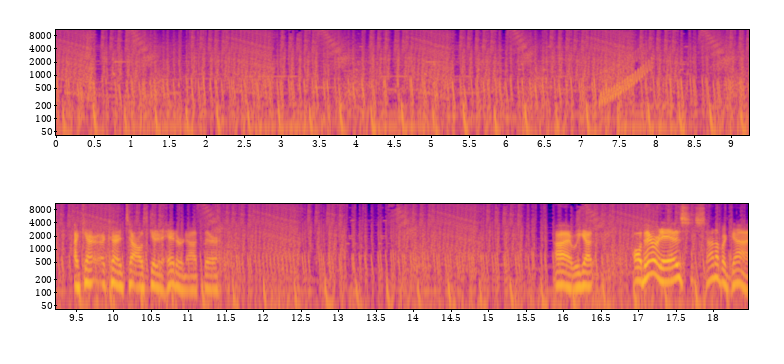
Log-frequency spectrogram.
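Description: Rapid retro game sound effects crackle and ping without pause.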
